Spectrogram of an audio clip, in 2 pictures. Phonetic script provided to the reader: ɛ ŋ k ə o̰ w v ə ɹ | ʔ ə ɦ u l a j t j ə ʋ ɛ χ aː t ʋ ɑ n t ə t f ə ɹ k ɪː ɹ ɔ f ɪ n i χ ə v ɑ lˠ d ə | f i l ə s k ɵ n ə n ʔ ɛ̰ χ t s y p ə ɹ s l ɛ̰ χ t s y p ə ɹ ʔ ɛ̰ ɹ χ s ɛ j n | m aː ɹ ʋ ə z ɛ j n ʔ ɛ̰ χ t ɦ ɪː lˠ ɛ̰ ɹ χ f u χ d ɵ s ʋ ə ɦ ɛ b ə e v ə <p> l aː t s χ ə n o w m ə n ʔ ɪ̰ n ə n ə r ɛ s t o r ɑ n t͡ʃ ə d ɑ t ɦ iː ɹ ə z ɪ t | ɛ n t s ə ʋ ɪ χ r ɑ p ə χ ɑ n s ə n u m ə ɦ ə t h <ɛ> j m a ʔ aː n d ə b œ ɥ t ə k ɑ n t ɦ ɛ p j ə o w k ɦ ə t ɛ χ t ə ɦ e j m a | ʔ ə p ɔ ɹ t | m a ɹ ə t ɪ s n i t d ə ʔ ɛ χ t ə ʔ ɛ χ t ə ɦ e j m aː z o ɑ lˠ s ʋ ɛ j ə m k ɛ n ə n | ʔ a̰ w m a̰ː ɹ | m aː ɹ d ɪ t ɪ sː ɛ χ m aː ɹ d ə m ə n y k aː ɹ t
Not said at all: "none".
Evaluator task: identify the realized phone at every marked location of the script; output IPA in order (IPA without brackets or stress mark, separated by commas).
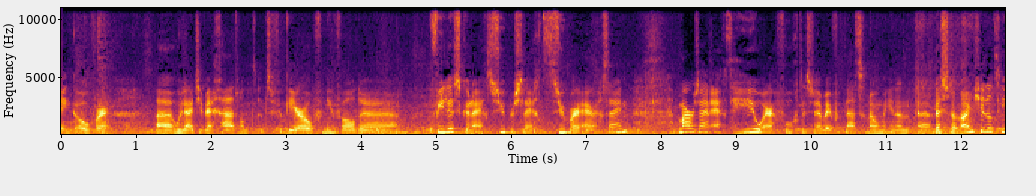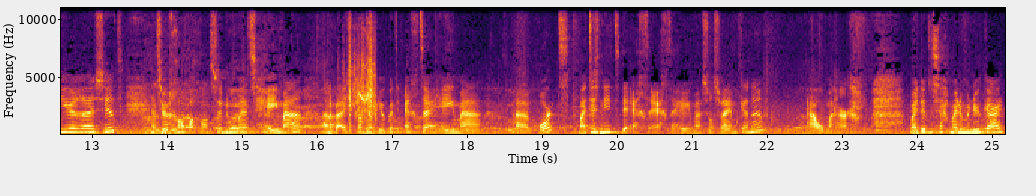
p, e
